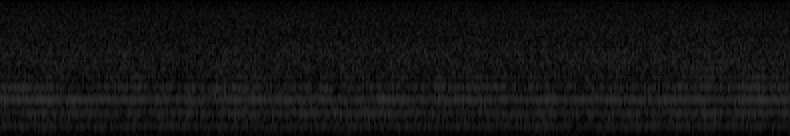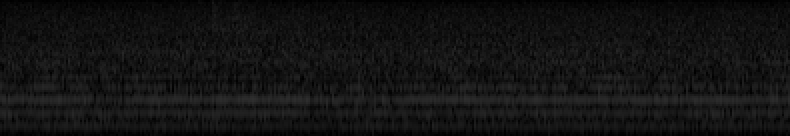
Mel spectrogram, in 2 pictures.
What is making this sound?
fan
